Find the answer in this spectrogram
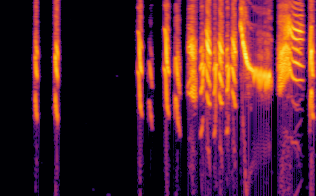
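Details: A European serin sings on a training tape for serins: two thin chirps, then a fast, high, jingling jumble of buzzy notes with one sliding downward whistle, all very high-pitched.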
